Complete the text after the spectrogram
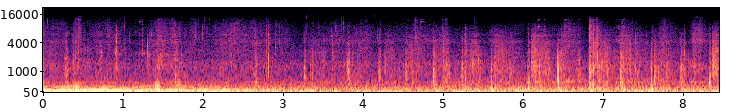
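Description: Footsteps tap steadily.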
